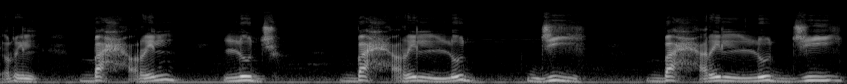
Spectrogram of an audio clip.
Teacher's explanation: یہاں پر لام کو را سے ملا دیں گے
